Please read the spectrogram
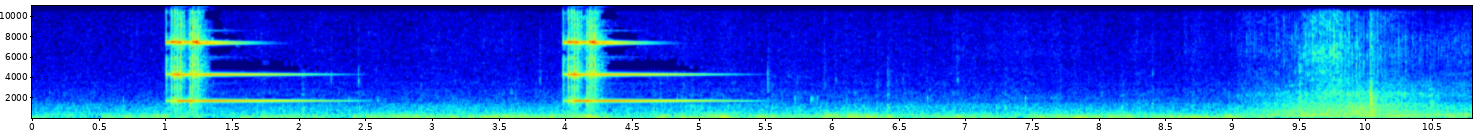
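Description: Bicycle bell rung twice, about three seconds apart, each a single bright ding that fades away over a second or so. A short rush of noise follows near the end, over faint low wind noise.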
